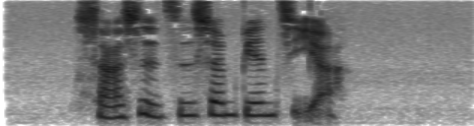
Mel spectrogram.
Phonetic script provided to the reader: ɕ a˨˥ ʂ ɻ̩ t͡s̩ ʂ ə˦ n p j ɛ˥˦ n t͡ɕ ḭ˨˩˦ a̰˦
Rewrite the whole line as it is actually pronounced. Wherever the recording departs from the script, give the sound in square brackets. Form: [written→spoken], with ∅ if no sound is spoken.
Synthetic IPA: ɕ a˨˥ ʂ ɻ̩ t͡s̩ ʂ ə˦ n p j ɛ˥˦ n t͡ɕ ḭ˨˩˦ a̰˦

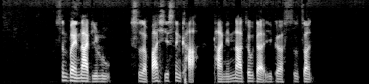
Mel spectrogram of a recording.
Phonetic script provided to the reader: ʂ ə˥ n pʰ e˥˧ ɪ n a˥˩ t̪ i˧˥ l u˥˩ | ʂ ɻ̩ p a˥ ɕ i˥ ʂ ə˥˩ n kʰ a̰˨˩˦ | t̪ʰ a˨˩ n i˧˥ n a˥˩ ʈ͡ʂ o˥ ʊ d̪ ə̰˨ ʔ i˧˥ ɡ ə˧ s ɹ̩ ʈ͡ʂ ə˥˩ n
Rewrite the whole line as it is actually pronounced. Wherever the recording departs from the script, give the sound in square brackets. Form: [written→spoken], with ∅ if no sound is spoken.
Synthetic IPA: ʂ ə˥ n [pʰ→p] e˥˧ ɪ n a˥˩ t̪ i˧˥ l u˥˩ | ʂ ɻ̩ p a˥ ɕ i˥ ʂ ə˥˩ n kʰ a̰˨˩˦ | t̪ʰ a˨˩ n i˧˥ n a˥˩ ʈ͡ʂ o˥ ʊ d̪ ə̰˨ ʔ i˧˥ ɡ ə˧ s ɹ̩ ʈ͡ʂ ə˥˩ n

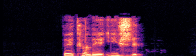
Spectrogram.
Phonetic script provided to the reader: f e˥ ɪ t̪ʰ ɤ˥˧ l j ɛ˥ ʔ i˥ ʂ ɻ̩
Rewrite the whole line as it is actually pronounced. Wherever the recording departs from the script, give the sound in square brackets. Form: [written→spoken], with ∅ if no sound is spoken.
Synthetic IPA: f e˥ ɪ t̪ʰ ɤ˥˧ l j [ɛ˥→ɛ˥˩] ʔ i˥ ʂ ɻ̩

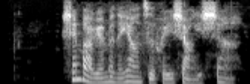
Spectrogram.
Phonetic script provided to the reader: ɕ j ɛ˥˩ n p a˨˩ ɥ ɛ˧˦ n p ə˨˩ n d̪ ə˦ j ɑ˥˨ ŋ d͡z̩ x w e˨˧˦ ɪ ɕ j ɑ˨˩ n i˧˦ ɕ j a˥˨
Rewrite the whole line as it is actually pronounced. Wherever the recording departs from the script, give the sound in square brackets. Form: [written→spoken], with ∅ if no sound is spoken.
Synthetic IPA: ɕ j [ɛ˥˩→ɛ˦] n p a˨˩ ɥ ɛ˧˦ n p ə˨˩ n d̪ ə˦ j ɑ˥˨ ŋ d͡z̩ x w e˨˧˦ ɪ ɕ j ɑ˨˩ [n→ŋ] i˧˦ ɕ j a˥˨

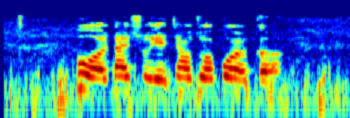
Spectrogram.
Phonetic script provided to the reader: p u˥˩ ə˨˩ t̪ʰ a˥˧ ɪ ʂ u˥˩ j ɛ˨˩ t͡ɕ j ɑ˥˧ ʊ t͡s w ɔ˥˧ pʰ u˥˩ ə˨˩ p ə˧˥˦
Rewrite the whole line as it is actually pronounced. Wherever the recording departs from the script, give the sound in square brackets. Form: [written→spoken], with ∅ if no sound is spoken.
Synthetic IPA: p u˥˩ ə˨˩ [t̪ʰ→t̪] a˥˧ ɪ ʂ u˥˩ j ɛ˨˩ t͡ɕ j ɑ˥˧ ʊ t͡s w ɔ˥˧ [pʰ→p] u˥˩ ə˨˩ [p→k] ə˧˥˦

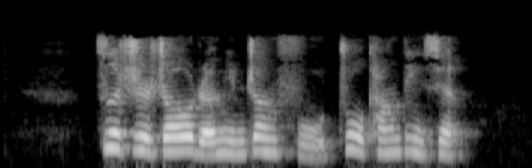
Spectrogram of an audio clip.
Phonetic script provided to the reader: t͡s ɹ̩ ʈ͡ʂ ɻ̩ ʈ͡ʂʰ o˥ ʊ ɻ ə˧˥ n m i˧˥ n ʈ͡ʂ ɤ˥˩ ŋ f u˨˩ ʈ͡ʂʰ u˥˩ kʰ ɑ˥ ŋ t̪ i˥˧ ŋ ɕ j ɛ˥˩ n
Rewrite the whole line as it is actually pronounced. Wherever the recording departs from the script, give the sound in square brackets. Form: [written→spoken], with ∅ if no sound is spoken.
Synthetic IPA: t͡s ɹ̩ ʈ͡ʂ ɻ̩ [ʈ͡ʂʰ→ʈ͡ʂ] o˥ ʊ ɻ ə˧˥ n m i˧˥ n ʈ͡ʂ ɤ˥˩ ŋ f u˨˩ [ʈ͡ʂʰ→ʈ͡ʂ] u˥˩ kʰ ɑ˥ ŋ t̪ i˥˧ ŋ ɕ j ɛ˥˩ n

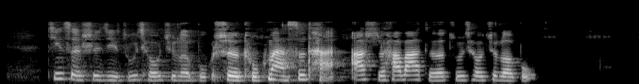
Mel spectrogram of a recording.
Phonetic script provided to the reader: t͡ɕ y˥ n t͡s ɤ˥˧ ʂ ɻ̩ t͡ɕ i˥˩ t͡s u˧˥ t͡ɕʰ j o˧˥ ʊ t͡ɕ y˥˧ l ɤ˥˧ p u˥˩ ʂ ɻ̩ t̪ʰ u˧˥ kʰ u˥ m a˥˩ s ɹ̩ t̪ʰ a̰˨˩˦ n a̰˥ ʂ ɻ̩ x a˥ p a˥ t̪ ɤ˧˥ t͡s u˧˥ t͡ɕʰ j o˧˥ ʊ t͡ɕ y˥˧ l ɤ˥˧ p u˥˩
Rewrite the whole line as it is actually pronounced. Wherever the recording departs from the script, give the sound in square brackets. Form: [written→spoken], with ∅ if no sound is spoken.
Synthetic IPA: t͡ɕ [y˥→i˥] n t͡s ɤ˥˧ ʂ ɻ̩ t͡ɕ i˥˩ t͡s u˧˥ t͡ɕʰ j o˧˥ ʊ t͡ɕ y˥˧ l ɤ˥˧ p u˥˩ ʂ ɻ̩ t̪ʰ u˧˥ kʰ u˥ m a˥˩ s ɹ̩ t̪ʰ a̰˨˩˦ n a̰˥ ʂ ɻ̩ x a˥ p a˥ t̪ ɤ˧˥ t͡s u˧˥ t͡ɕʰ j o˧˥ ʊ t͡ɕ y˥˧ l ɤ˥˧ p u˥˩

